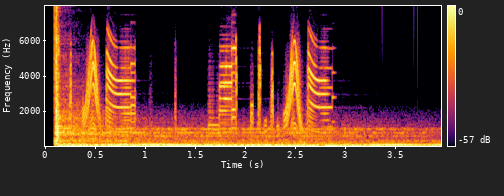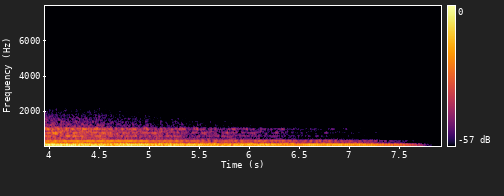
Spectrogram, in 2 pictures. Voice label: robot speech; impacts; hits-explosionen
